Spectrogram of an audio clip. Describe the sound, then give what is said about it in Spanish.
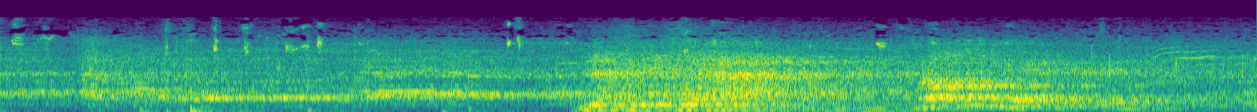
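Indoor basketball arena ambience in Fenerbahçe's pavilion during the last game of the regular season, with a ball bouncing repeatedly on the court, squeaks and thuds amid a moderate crowd murmur that swells at times, while a voice talks over it. “El micrófono metido en el pabellón de Fenerbache suena así, último partido de la regular.”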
